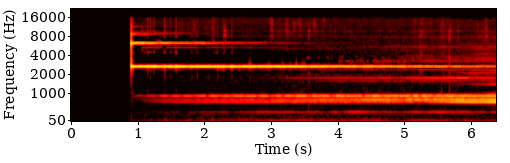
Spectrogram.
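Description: Silence, then about a second in a single struck metal bell tone that rings on with several clear, steady tones and a long, slow fade.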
